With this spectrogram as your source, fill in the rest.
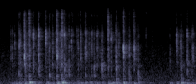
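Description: Fingertips type rapidly on a full-size white plastic computer keyboard with mint keycaps resting on a wooden desk. A quick stream of short, bright plastic key clicks plays over a steady low hum, with a brief lull near the three-second mark before the tapping resumes.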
